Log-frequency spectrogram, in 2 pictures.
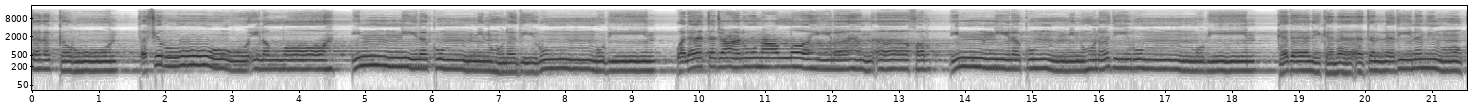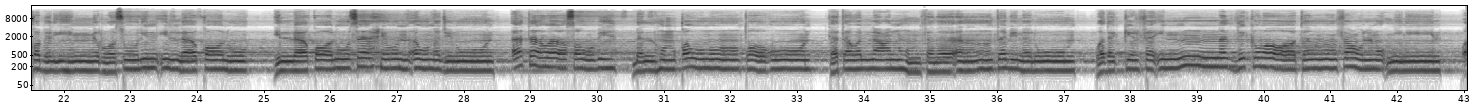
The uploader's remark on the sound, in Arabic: هذا التسجيل من صلاة التراويح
